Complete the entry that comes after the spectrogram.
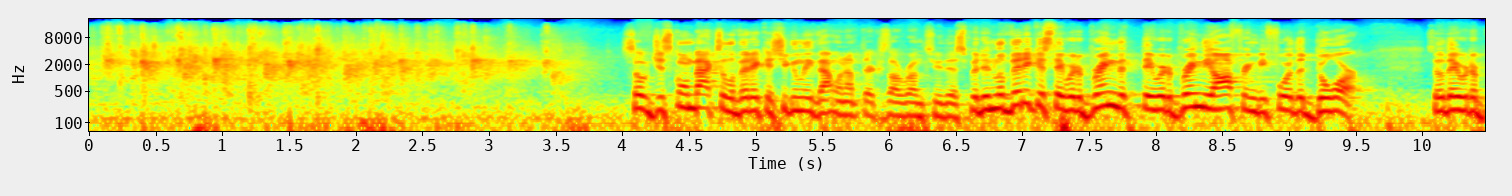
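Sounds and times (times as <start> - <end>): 
crowd clapping: 0.0 - 4.0
speech: 4.0 - 10.4.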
